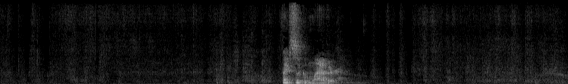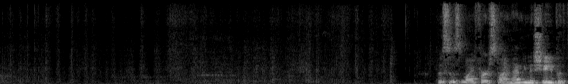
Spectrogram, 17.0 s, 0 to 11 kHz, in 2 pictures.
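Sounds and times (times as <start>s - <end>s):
shaving brush scrubbing face: 0.0s - 16.2s.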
